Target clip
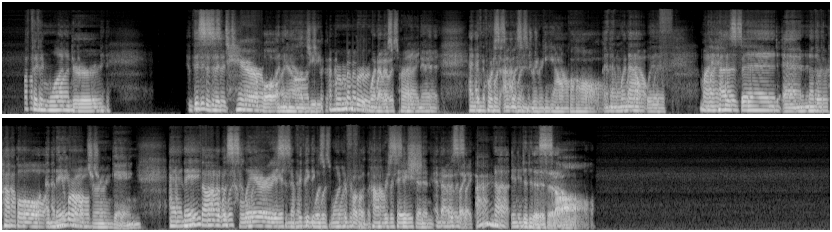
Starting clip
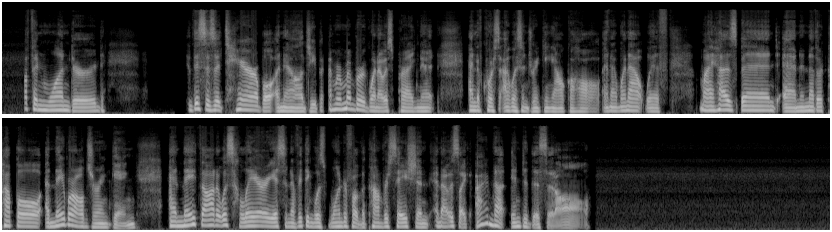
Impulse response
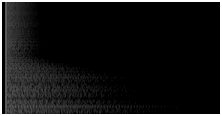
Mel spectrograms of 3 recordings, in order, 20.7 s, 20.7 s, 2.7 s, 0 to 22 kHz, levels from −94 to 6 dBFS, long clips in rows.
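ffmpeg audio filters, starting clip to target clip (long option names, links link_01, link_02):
-filter_complex "[0:a]asettb=1/sr,asplit=3[link_01][link_02][link_03];[link_01]atrim=end=16.824[link_04];[link_02]atrim=start=16.82:end=17.45,asetpts=PTS-STARTPTS,afade=type=in:duration=0.004:curve=qsin,afade=type=out:start_time=0.626:duration=0.004:curve=qsin,acontrast=38[link_05];[link_03]atrim=start=17.446[link_06];[link_04][link_05]acrossfade=duration=0.004:curve1=hsin:curve2=qsin[link_07];[link_07][link_06]acrossfade=duration=0.004:curve1=qsin:curve2=hsin,aecho=1:1:11|58|72:0.299|0.178|0.708,volume=5.5dB"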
